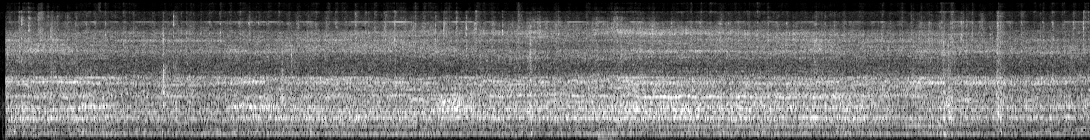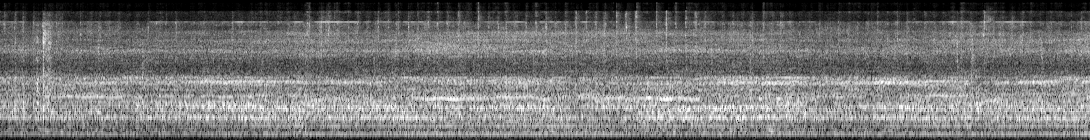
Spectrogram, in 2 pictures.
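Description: Vacuum cleaner running over household carpet, a steady loud whirring drone with a constant motor hum and broadband airflow hiss, unbroken for the whole stretch with no talk.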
